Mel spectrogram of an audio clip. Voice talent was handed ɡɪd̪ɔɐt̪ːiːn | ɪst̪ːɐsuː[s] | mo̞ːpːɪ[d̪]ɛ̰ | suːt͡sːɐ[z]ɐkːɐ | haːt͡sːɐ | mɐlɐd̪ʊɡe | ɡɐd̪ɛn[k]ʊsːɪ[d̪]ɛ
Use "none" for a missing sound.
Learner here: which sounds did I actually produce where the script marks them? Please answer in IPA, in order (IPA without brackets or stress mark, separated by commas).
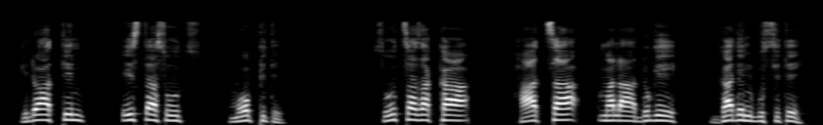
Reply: t͡s, t̪, z, ɡ, t̪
